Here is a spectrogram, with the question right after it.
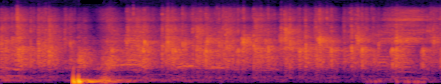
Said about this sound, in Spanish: Denle el aplauso al Dios de la gloria en el día de hoy.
